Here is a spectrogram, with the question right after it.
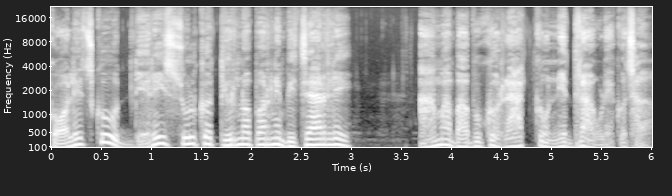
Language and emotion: Nepali, fearful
